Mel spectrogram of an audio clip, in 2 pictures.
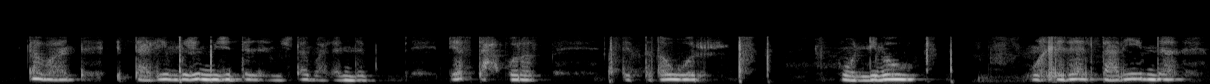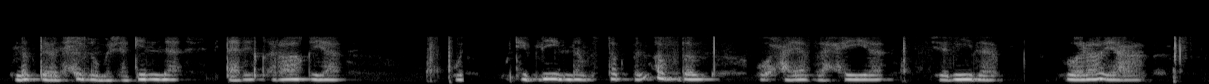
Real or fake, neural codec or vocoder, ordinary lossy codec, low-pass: real; none; none; 3.6 kHz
